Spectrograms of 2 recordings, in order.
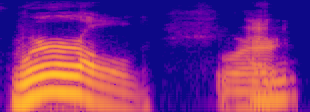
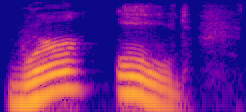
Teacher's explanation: for this pronunciation, I have to hit that R. Pretty hard.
